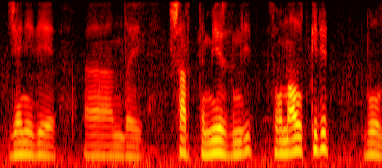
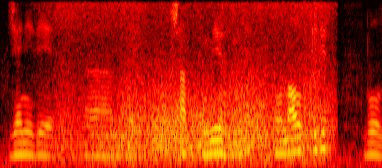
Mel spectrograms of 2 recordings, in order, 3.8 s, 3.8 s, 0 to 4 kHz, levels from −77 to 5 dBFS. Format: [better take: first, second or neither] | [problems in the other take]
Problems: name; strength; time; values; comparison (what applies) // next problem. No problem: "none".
first | background sound (Hiss); 1 dB below the speech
